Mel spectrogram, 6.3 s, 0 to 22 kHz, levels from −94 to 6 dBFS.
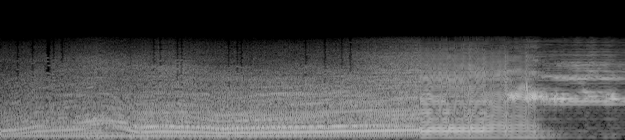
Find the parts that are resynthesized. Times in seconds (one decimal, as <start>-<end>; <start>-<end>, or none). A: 4.2-6.3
